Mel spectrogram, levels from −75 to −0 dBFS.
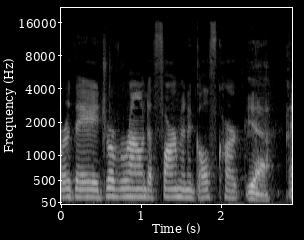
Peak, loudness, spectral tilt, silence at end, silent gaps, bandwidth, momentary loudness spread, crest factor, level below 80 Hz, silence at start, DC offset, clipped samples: -12 dBFS; -28 LUFS; -5.5 dB/octave; 0 s; none; 16.5 kHz; 5 LU; 16 dB; -64 dBFS; 0 s; under 0.1%; under 0.1%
